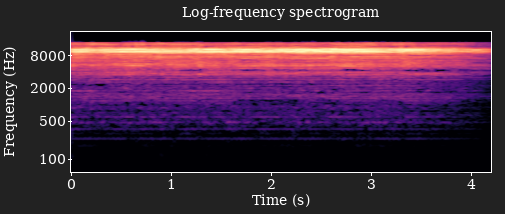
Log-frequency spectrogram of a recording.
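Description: Steady, high-pitched electronic buzz with a hiss, a synthetic sound effect under an animated logo intro. It starts abruptly and eases slightly near the end.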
